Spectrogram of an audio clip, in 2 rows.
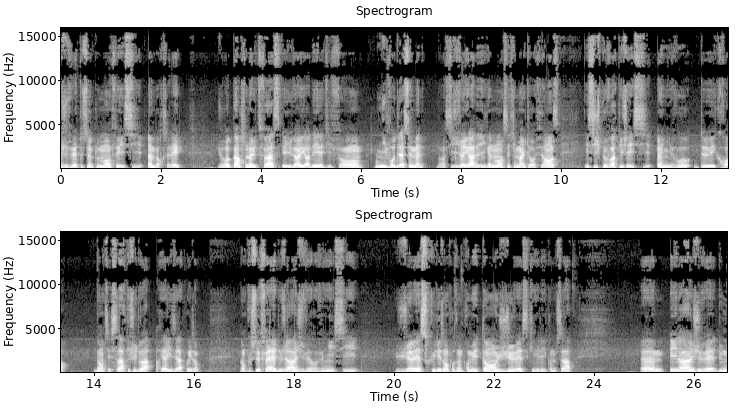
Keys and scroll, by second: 0.6 b, 2.4 KP_1, 20.5 e, 22.2 s, 24.8 z.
